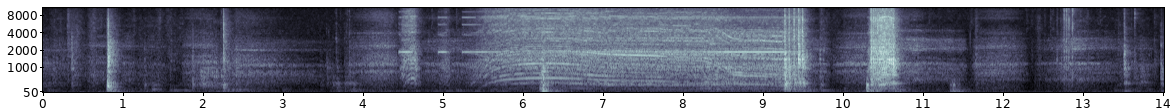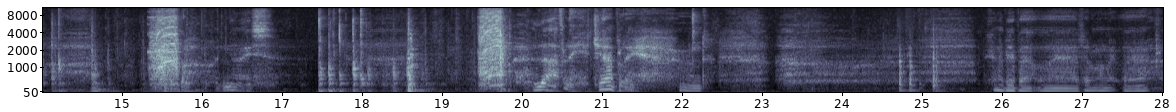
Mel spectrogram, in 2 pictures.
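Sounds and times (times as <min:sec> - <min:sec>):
drill driver motor running: 0:04.4 - 0:09.7, 0:10.3 - 0:10.8, 0:15.3 - 0:15.8, 0:19.5 - 0:19.8
knocks and clicks: 0:17.4 - 0:18.8.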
